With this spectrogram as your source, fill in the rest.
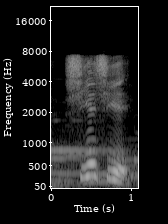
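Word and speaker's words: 谢谢: और इसका जो चाइनीज में शब्द बनेगा वो बनेगा शिए शिए, शिए शिए, ठीक है।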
